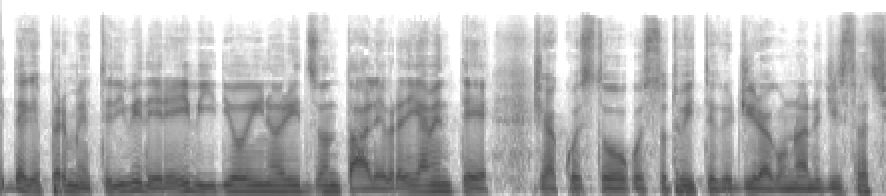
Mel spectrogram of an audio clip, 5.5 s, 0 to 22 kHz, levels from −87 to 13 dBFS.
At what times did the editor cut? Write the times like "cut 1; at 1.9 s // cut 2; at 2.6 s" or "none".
cut 1; at 3.3 s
